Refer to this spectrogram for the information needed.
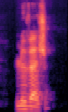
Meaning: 1. lifting 2. hoist
- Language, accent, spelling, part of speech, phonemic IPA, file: French, France, levage, noun, /lə.vaʒ/, LL-Q150 (fra)-levage.wav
